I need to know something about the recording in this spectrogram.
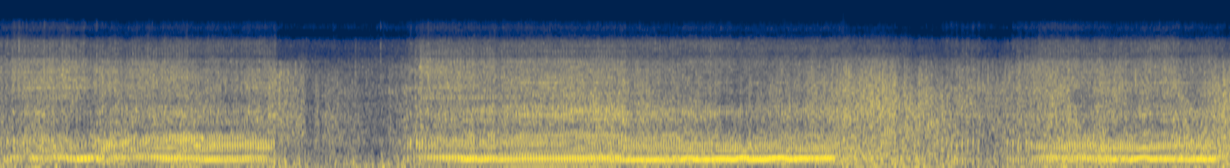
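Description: Dirt bike engine revving up and down with the throttle while riding a trail. The revs fall off about two seconds in, build again, and dip once more shortly before the end.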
